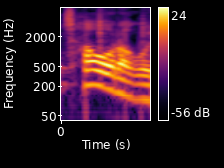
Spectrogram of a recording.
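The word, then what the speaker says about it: 草: 중국 애들은 지금도 이걸 철은 처라고 읽고 처. 이 초는 차오라고 읽습니다. 차오. 이거 처. 중국 발음으로 읽으면 처 하든가 차오 그럽니다. 처와 차오는 같은 말입니다.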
